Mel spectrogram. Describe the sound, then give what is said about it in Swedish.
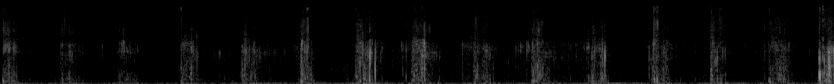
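Footsteps in shoes crunch across ice in a steady walking rhythm, each step a sharp, crackling impact with brittle high-pitched cracks between them. No one speaks. “Så jag skulle kunna gå här på...”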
